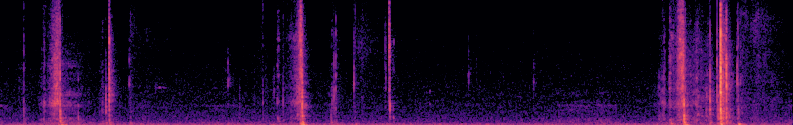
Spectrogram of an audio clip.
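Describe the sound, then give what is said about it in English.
Tarot cards being laid down one by one, heard as a few soft, faint taps and slaps scattered irregularly, with a cluster of quick ones near the end and no talking. “These are all the cards that came out. Now let me lay them down in front of me.”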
